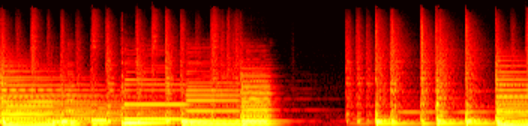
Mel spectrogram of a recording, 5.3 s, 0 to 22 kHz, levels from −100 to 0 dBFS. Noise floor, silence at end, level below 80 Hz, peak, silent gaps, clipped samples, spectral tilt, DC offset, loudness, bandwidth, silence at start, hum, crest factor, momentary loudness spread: -63 dBFS; 0 s; -28 dBFS; -6 dBFS; none; under 0.1%; -8.5 dB/octave; under 0.1%; -22 LUFS; 12 kHz; 0 s; none; 14 dB; 9 LU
